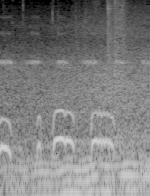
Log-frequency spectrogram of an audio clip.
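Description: A series of soft, low, owl-like hoots, each about a third of a second long, three or four in quick, uneven succession. A faint, quick, regular high chirping runs beneath them.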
